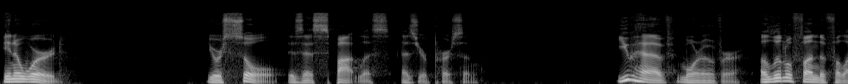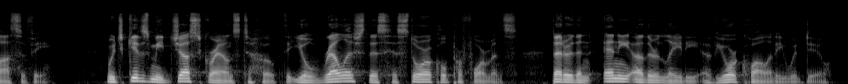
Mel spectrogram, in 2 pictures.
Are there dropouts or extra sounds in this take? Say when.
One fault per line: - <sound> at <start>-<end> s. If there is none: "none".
none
